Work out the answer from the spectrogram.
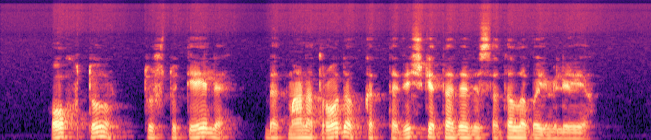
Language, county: Lithuanian, Kaunas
